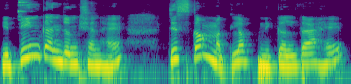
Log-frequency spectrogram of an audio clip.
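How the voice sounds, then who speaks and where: A woman teaching English grammar in a bilingual lesson. She reads each English example out slowly, word by word, and checks in often with her listeners. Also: a little high, very animated, darkish tone.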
